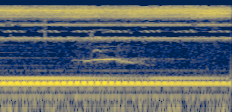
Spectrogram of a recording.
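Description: Celtic harp notes ringing on and slowly fading between plucks. A faint short wavering chirp comes about a second in.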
